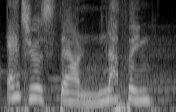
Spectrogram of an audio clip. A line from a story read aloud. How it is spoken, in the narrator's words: he exclaimed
